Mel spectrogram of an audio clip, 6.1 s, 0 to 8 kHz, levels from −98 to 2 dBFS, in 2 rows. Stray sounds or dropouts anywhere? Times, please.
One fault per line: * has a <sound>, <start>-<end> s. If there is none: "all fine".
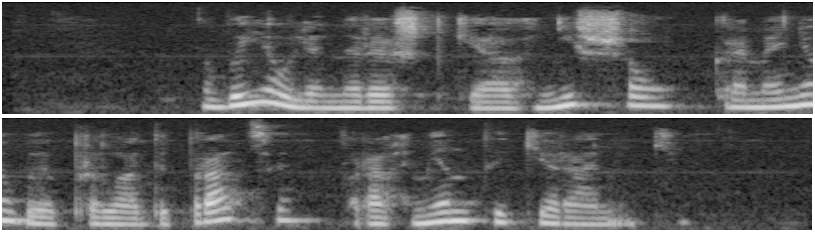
all fine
